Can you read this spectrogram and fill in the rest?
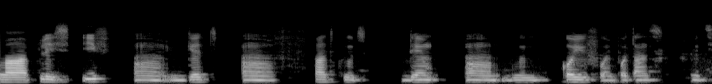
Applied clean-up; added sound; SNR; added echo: none; none; none; none.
